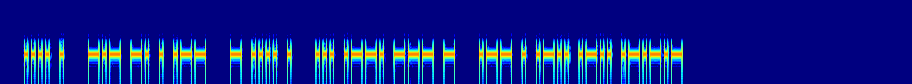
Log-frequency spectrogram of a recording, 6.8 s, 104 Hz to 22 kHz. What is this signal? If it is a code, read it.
Morse code, heard as a keyed tone, about 44 wpm, 700 Hz. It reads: HE KNEW THE SPOT WELL.
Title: Sentences from Top 1100 Words 45wpm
